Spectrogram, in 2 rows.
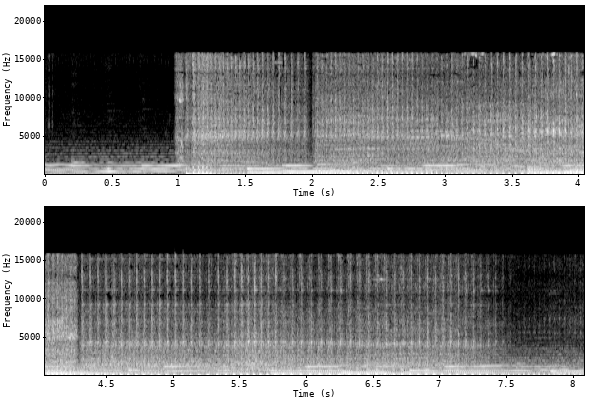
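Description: BMW G310 GS single-cylinder engine starting about a second in and running with a fast, even beat of firing pulses that fades near the end, under background music.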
